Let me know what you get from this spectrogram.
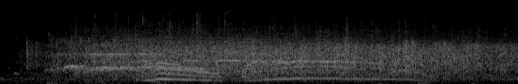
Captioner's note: audience clapping and cheering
